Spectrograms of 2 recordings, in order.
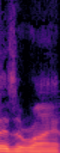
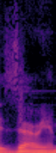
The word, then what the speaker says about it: Zarian: Some people say Zarion. I say Zarion because my name is Darien. So spelled the same way Zaryen.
